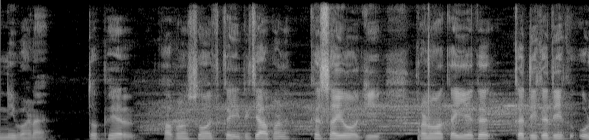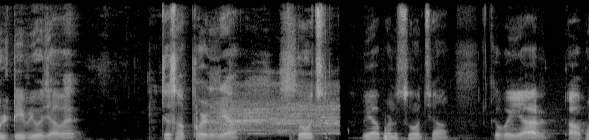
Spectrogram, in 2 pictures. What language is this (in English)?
Hadothi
